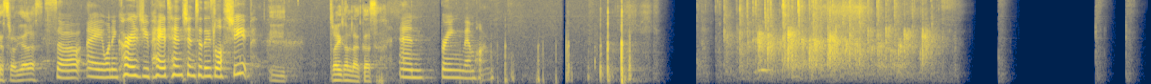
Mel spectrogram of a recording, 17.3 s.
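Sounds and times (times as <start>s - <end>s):
speech: 0.0s - 4.4s, 5.0s - 7.6s
audience applause: 10.8s - 14.4s.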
